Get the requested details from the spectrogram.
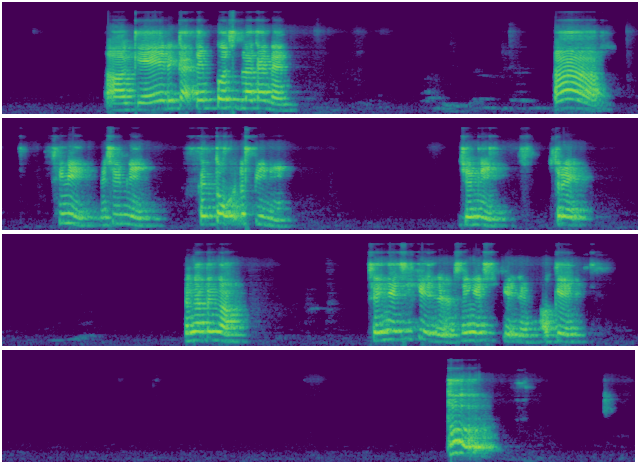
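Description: A young woman speaks calmly in short bursts, close to a microphone on an online call.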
